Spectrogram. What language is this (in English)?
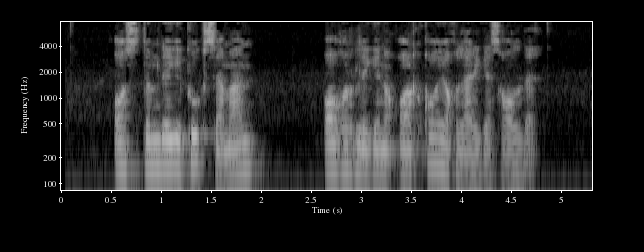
Uzbek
